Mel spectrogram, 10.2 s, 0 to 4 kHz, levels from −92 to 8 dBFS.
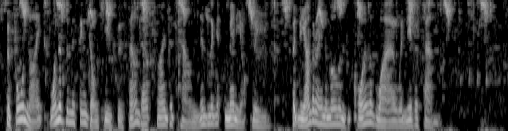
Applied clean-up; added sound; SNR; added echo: classical method Wiener filter.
